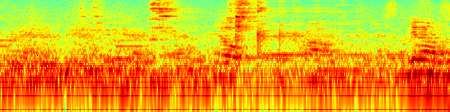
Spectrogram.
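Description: Restaurant dining-room sound: a murmur of diners' conversation with cutlery and dishes clinking, two sharp clinks near the middle.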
